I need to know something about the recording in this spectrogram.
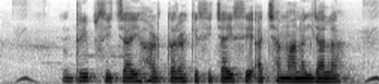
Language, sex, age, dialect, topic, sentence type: Bhojpuri, male, 18-24, Southern / Standard, agriculture, statement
